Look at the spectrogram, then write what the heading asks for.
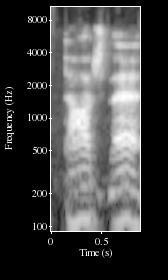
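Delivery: whispered in a character voice. Voicing Valen kneeling down over a fallen foe: whispering in character. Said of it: "kneels down and whispers".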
